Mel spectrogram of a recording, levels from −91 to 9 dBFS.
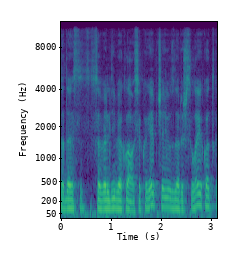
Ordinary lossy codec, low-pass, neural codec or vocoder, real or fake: MP3, 96 kbps; 10.8 kHz; vocoder, 48 kHz, 128 mel bands, Vocos; fake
